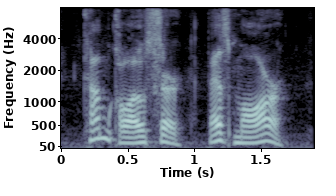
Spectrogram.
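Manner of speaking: put-on Irish accent. Quoting the Irish comedian's catchphrase: Jimmy Cricket Irish accent. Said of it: "I'm allowed to do the accent".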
